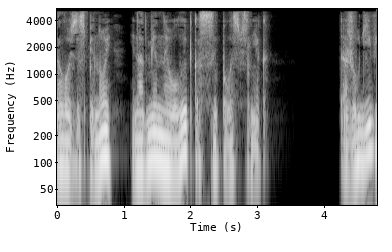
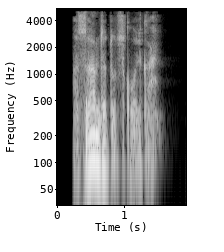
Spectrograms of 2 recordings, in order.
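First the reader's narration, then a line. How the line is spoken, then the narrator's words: Displeased grumbling. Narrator (Russian): проворчал Велес весьма недовольным голосом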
